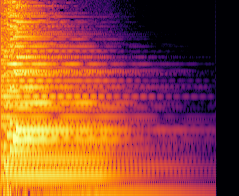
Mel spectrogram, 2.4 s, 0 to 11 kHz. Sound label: B 7th Suspended 2nd Suspended 4th down, chord; B7sus2sus4; strummed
